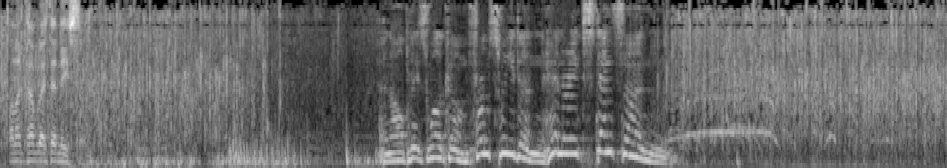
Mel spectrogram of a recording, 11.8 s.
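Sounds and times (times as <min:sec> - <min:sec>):
golf spectators applauding: 0:00.0 - 0:03.6, 0:08.2 - 0:11.8
speech: 0:00.1 - 0:01.7, 0:04.8 - 0:08.6.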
